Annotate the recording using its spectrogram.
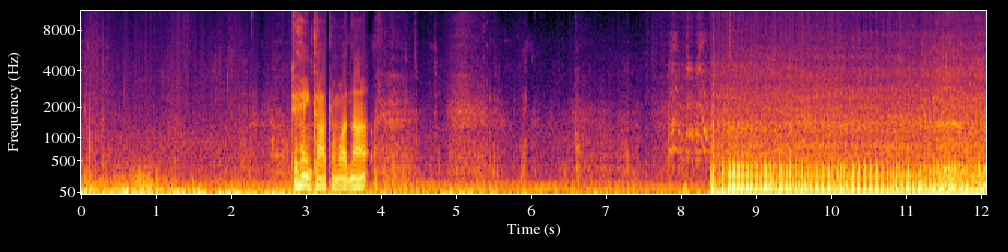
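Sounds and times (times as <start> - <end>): motorcycle engine idling: 5.6 - 12.0.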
